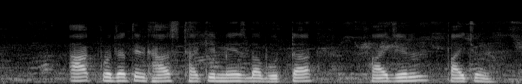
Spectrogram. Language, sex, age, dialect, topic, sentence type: Bengali, male, 18-24, Rajbangshi, agriculture, statement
